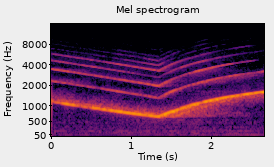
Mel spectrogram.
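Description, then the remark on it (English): An emergency siren wails outside, its pitch sliding down then sweeping back up in a steady, continuous tone, fairly loud and clear with no talking over it. “Wow, first siren on the pod.”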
